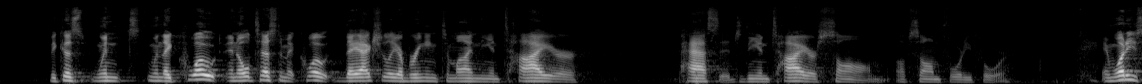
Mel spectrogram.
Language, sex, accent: English, male, American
